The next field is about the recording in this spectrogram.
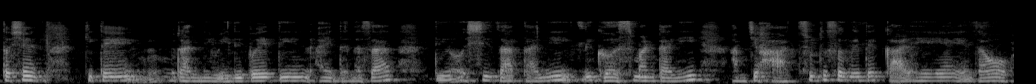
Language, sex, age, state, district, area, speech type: Goan Konkani, female, 60+, Goa, Canacona, rural, spontaneous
